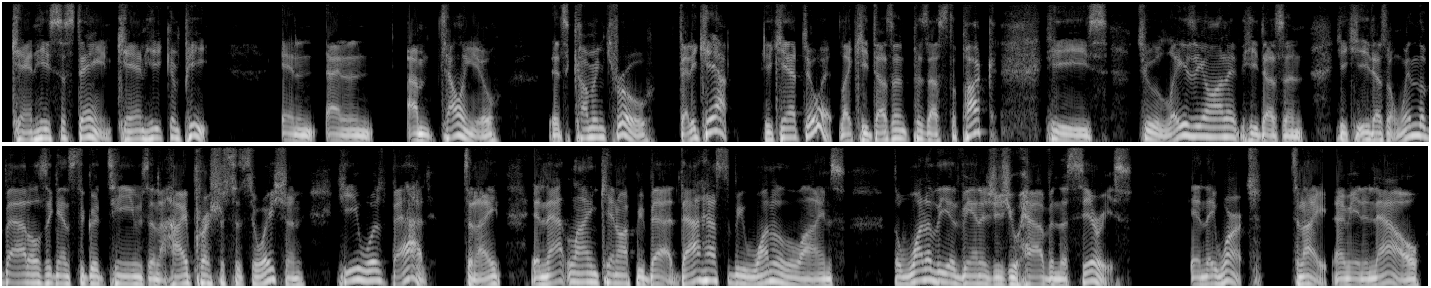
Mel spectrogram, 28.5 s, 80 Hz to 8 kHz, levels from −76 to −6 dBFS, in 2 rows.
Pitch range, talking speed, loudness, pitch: 100-140 Hz, 180 wpm, -25 LUFS, 115 Hz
